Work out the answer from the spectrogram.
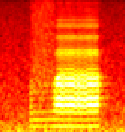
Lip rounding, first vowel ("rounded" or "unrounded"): unrounded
